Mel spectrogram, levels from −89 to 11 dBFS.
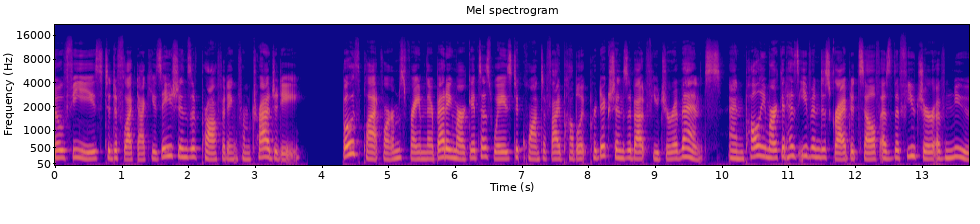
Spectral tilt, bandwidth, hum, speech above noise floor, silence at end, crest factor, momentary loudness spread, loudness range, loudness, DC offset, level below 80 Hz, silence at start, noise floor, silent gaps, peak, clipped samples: -4.5 dB/octave; 14.5 kHz; none; over 64 dB; 0 s; 18 dB; 7 LU; 2 LU; -26 LUFS; under 0.1%; -64 dBFS; 0 s; under -90 dBFS; 3.78-4.30 s; -8 dBFS; under 0.1%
